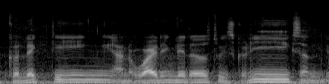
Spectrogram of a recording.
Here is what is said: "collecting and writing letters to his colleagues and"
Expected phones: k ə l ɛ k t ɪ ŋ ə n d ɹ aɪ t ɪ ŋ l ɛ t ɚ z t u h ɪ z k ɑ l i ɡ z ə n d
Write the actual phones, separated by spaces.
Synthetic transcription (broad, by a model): k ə l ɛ k t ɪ ŋ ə n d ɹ aɪ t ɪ ŋ l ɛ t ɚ s t u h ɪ s k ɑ l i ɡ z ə n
